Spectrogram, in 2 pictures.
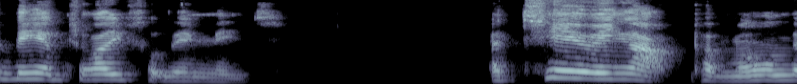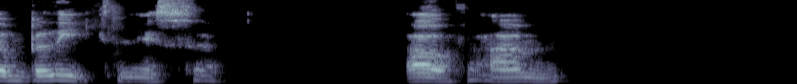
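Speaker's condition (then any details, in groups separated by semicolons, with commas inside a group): Muscular dystrophy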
